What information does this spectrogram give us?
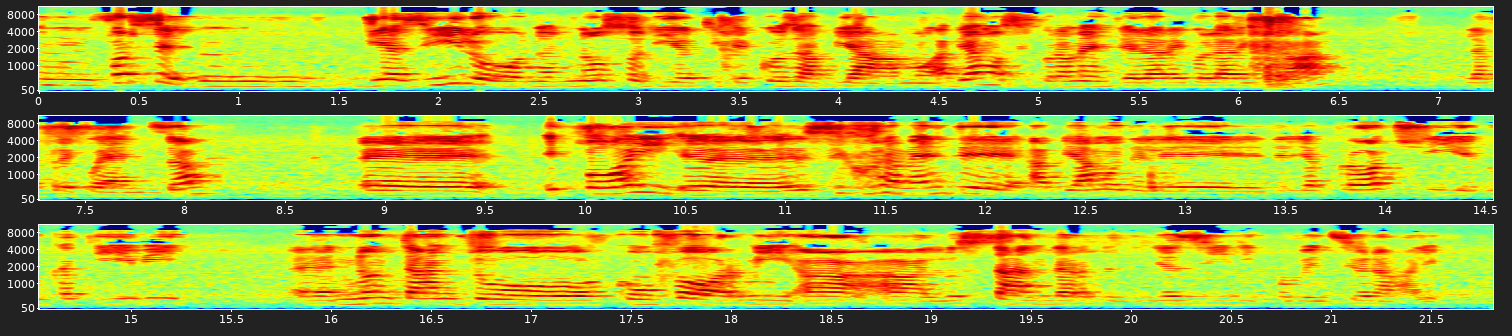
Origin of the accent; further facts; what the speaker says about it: Piedmont, Italy; Essendo piemontese abbiamo questa tendenza al ribasso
